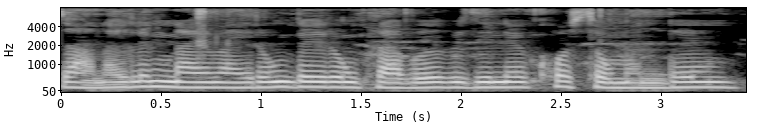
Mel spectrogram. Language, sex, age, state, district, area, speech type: Bodo, female, 60+, Assam, Kokrajhar, rural, spontaneous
